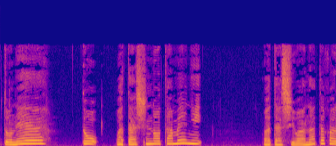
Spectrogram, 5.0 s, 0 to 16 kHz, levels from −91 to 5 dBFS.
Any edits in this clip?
no; 0 cuts

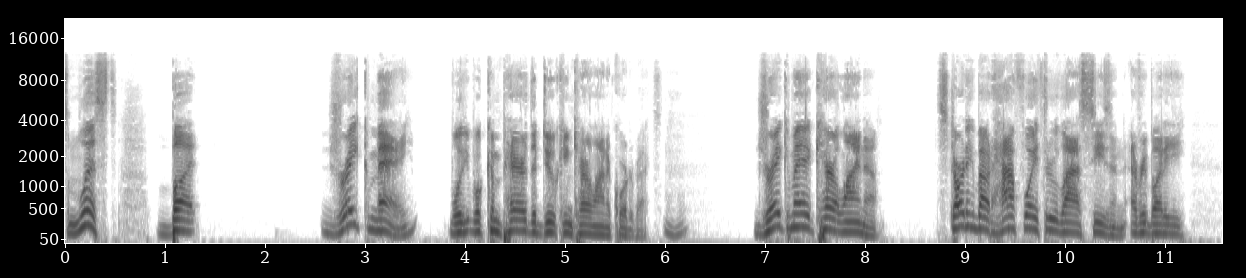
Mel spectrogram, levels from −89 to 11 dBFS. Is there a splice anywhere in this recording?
no; 0 cuts

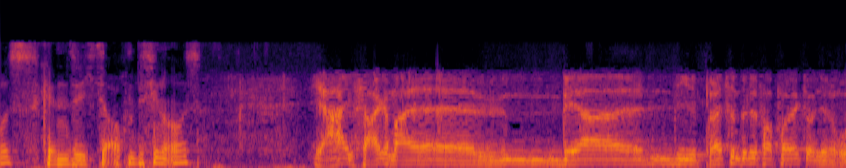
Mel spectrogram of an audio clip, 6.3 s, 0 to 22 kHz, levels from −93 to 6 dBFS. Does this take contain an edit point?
no; 0 cuts

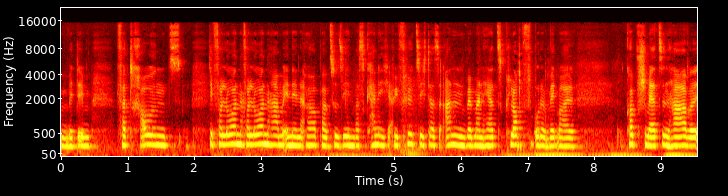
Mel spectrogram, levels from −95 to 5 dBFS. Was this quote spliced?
yes; 7 cuts; at 2.2 s, 2.7 s, 3.6 s, 4.0 s, 4.9 s, 7.1 s, 7.4 s

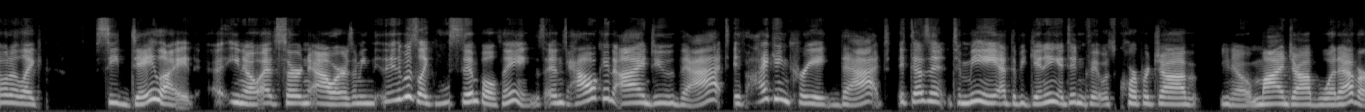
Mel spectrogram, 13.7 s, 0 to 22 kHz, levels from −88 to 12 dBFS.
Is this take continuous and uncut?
no; 4 cuts; at 4.5 s, 5.7 s, 8.9 s, 10.9 s

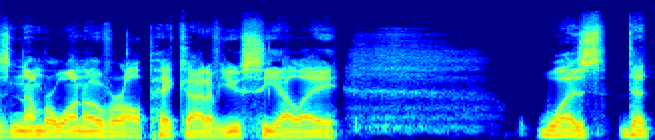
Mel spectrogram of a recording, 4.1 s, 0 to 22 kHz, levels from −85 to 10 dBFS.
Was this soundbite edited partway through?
no; 0 cuts

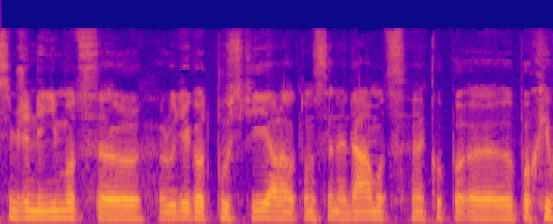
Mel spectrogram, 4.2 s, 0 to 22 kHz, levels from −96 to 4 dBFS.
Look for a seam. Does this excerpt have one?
no; 0 cuts

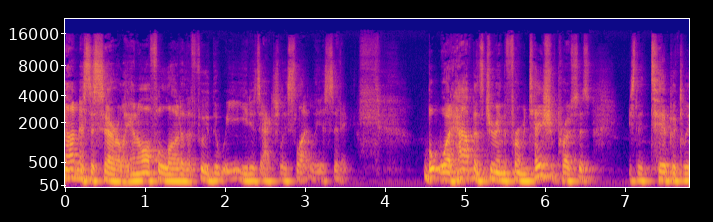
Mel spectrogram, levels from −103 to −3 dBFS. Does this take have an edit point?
no; 0 cuts

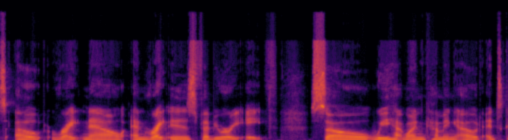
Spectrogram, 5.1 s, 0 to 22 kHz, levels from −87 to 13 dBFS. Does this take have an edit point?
yes; 2 cuts; at 1.7 s, 4.0 s

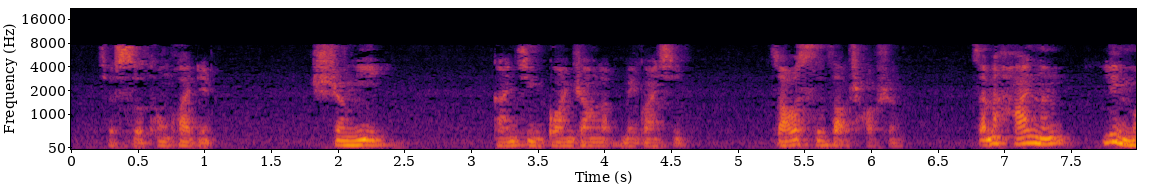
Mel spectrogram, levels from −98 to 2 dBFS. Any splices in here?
no; 0 cuts

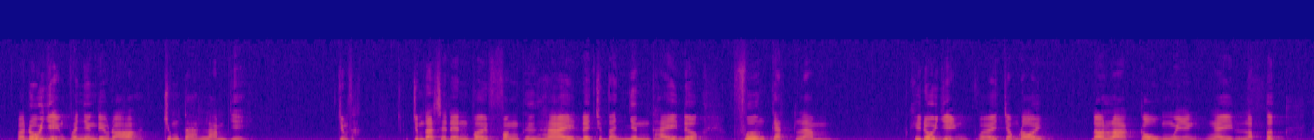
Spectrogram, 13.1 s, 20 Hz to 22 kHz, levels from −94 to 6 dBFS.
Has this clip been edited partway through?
no; 0 cuts

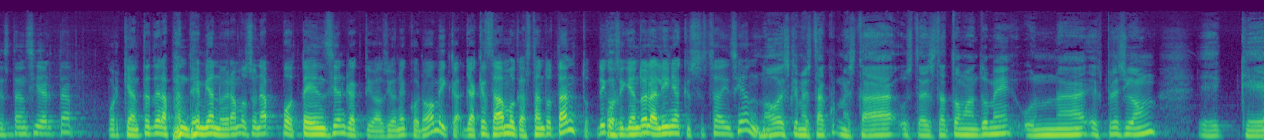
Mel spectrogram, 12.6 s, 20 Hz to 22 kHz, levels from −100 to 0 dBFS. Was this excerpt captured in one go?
yes; 0 cuts

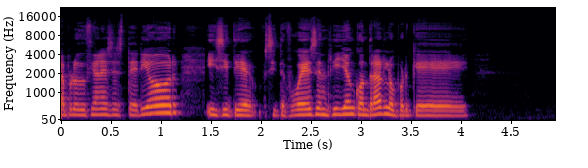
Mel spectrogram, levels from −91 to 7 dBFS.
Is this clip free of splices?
no; 1 cut; at 1.4 s

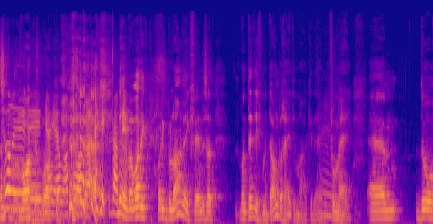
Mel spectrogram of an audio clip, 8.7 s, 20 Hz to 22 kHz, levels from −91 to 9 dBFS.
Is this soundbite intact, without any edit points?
yes; 0 cuts

